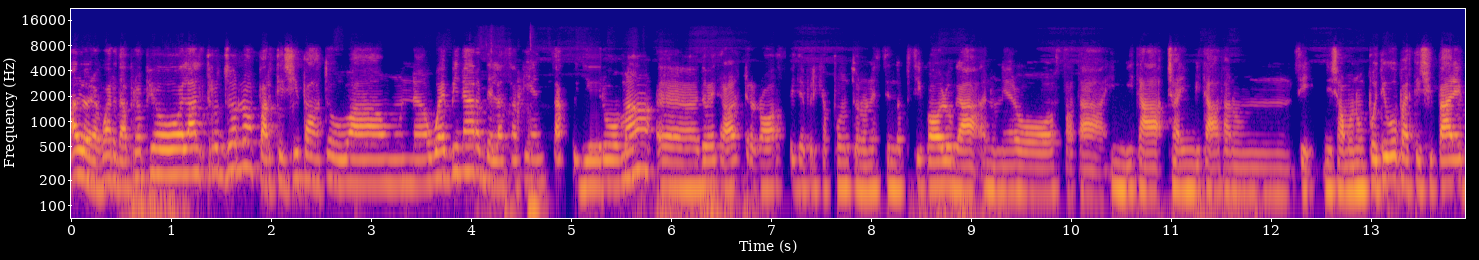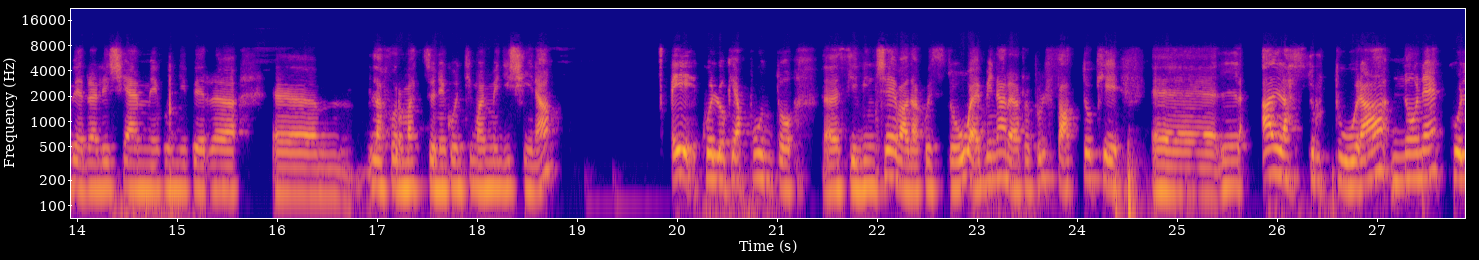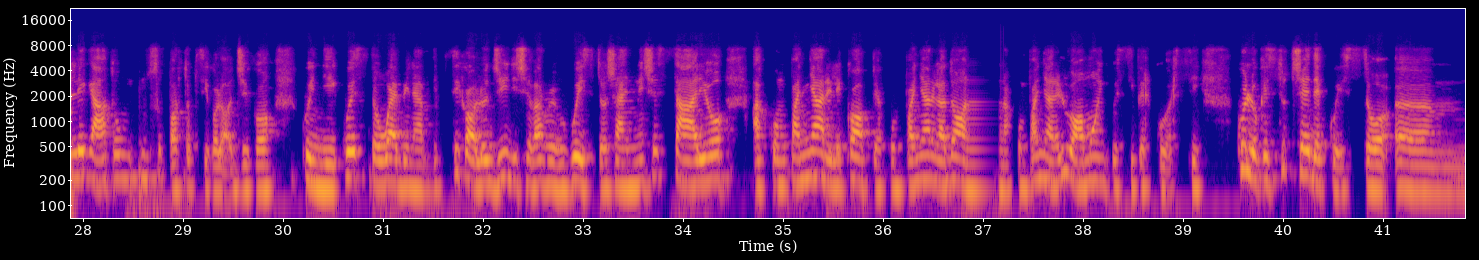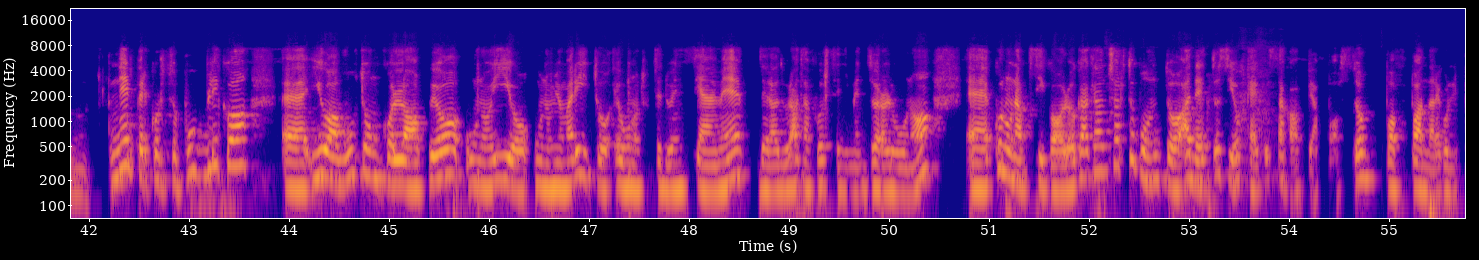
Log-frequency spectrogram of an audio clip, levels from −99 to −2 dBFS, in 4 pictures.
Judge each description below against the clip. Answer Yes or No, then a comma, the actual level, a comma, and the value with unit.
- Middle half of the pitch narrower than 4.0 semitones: No, average, 4.4 semitones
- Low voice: No, medium, 170 Hz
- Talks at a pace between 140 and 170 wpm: Yes, average, 160 wpm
